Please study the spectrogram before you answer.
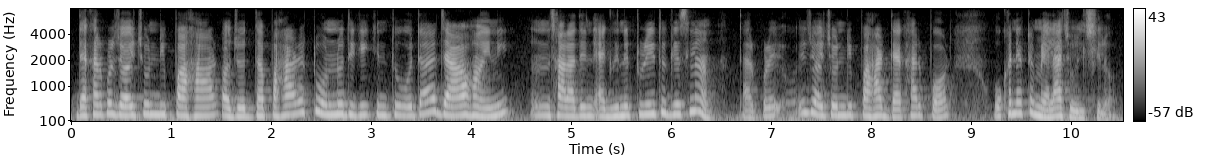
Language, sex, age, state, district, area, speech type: Bengali, female, 45-60, West Bengal, Jalpaiguri, rural, spontaneous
